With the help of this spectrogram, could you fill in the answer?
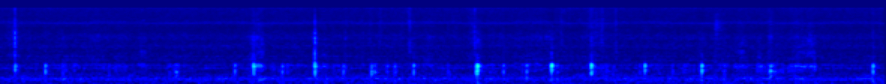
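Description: Fingertips and nails tap and scratch the lid of a small, hollow white cardboard box. The result is a quiet, irregular series of short, dry, hollow taps with almost no ring, set against a soft, steady low background hum.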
